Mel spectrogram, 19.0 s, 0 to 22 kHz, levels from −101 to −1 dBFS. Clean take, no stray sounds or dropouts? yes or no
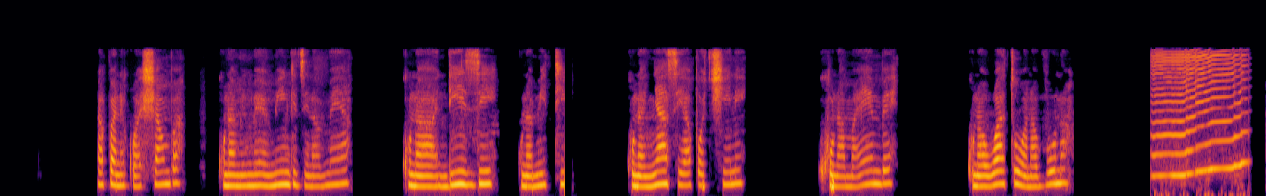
no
